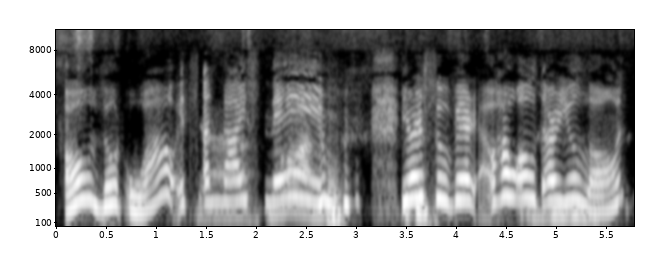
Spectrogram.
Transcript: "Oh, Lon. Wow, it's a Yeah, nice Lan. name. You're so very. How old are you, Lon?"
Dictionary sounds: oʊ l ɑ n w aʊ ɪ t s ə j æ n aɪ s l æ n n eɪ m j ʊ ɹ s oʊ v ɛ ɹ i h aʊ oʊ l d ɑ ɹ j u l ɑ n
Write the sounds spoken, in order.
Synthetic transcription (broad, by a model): oʊ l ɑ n w aʊ ɪ t s ə n aɪ s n n eɪ m j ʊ ɹ s oʊ v ɛ ɹ i h aʊ oʊ l d ɑ ɹ j u l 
